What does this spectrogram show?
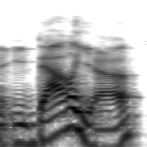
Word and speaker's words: Idalia: eye storm it's a little bit tricky one idalia Jose I believe it's Katya is how it's pronounced Li Margo the end storm is Nigel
